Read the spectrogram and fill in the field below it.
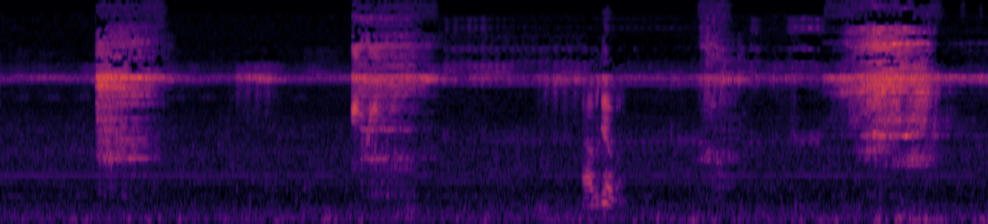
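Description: A sword swishes through the air in quick bursts.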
